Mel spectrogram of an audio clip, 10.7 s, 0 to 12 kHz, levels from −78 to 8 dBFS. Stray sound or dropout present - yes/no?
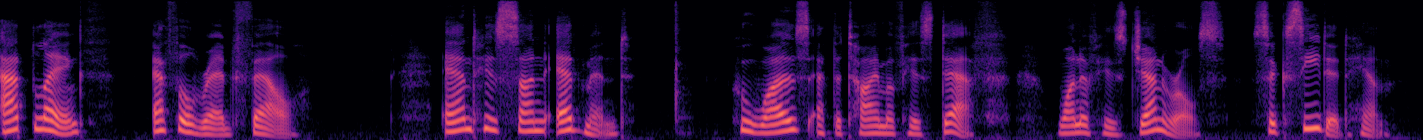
yes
